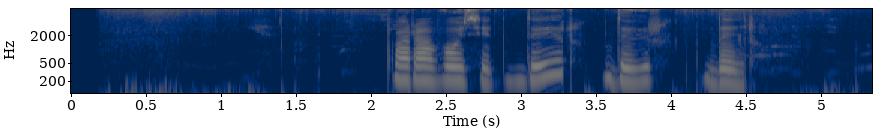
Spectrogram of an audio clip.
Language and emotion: Russian, neutral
